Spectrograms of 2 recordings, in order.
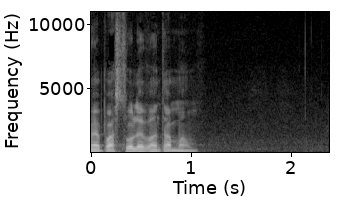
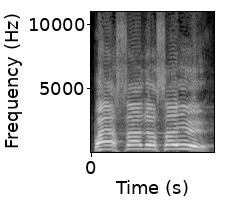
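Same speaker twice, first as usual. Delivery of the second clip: even higher, slow full yell; louder shout; 11 dB louder, slower than usual. Retold or imitated. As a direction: bellow the same order harder. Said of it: "Gritei duas vezes".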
